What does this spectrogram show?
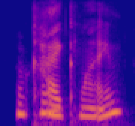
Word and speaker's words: Kikeline: Okay, so her name is Anna Kikeline, and I actually had to look up how to pronounce that. So that is how you say it. It's like bike line, Kikeline.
